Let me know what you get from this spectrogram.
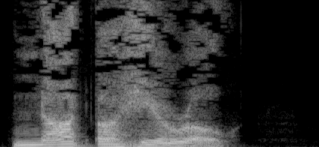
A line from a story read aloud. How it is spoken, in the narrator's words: Kronos sneered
